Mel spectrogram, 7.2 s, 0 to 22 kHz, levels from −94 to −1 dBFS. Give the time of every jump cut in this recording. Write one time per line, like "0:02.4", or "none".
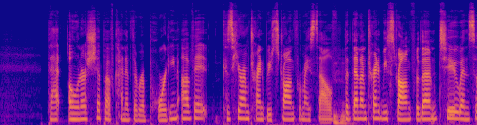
0:03.3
